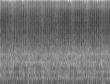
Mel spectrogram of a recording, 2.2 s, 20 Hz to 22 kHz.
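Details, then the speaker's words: 1963 Austin-Healey Sprite, cold start after cleaning and refitting the SU carburettors and working on an exhaust leak: low, even thrum with a steady pulse and no stumbles or popping. Already sounds much better; smooth cold idle before warm-up and tuning. "Got the key on. Let's see what happens. Already sounds a lot better."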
